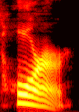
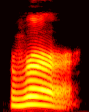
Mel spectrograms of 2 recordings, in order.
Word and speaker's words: horror: way with this horror, you're likely to keep the tongue up for the R and then it might just sound like one long r, right? Is that you? Are you making it sound like this? So in that case, just say h horror.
